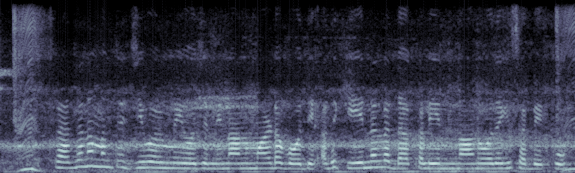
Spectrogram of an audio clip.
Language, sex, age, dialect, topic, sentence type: Kannada, female, 31-35, Coastal/Dakshin, banking, question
